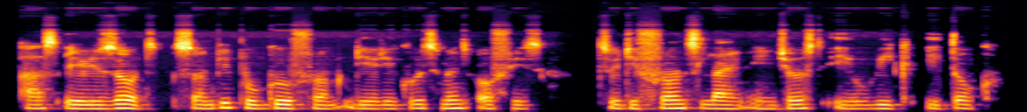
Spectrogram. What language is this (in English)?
Nigerian Pidgin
